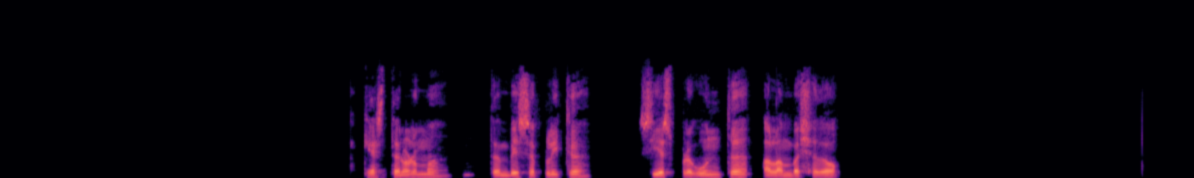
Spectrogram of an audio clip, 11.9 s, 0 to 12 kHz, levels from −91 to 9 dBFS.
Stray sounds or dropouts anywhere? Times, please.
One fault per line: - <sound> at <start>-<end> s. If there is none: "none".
none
